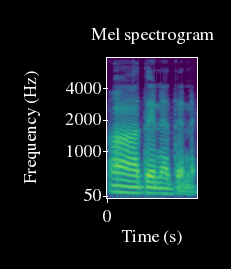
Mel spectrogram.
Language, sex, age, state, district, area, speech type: Malayalam, male, 45-60, Kerala, Wayanad, rural, spontaneous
